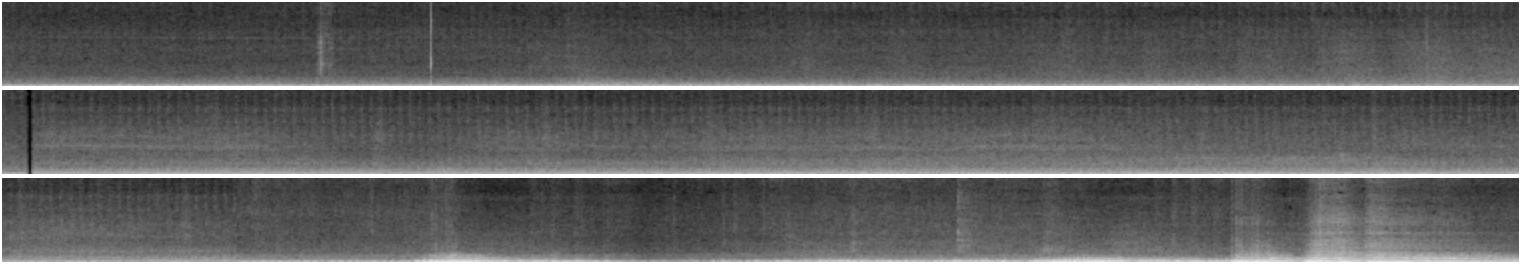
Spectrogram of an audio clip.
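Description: Nissan sedan's engine idling steadily, then revved several times in the last third, the pitch rising and falling with each rev.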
